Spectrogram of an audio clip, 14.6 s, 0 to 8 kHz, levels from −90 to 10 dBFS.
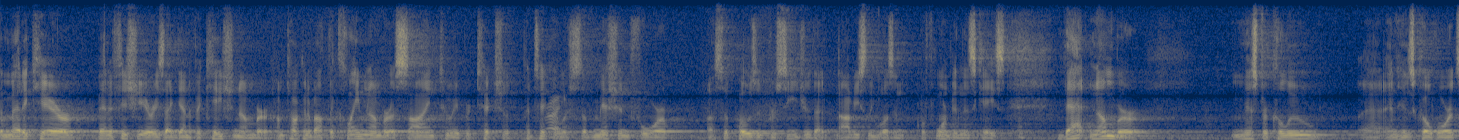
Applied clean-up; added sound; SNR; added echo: none; none; none; none.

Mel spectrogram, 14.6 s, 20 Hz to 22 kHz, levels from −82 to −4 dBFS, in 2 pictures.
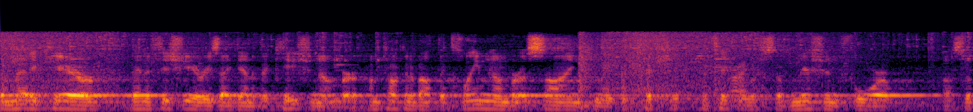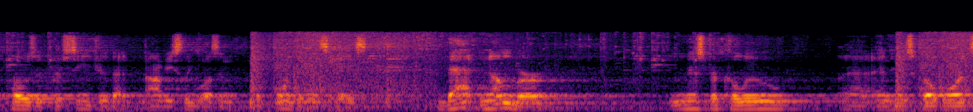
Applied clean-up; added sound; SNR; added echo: none; Shatter; 13 dB; reverberation time 2.9 s.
